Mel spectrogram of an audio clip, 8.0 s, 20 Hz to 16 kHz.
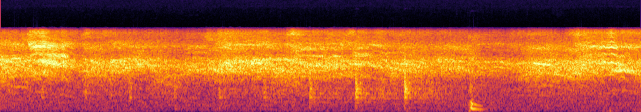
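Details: Rooks calling en masse at Ptačí ostrovy nature monument in Chrudim, Pardubice Region, Czech Republic, 30 May 2011: an unbroken wall of grating caws, punctuated by several sharp knocks and one short low swooping sound.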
